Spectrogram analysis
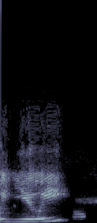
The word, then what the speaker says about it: Huey: to introduce him and his name is Michael Yui and that's Hughie with an H I have a way of pronouncing it wrong sometimes but anyway it's been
